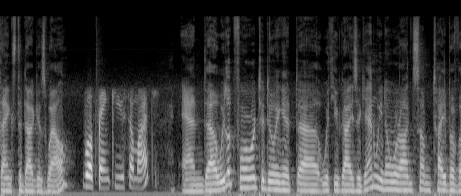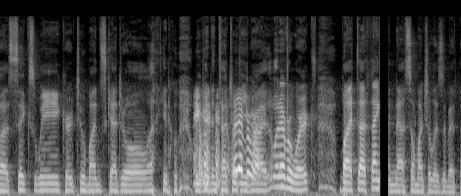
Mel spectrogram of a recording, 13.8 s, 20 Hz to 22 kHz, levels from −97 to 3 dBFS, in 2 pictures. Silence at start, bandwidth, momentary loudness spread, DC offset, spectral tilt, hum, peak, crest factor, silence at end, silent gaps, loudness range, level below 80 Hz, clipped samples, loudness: 0 s; 15.5 kHz; 11 LU; under 0.1%; -7 dB/octave; none; 0 dBFS; 20 dB; 0 s; 12.61-12.72 s; 6 LU; -42 dBFS; under 0.1%; -21 LUFS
